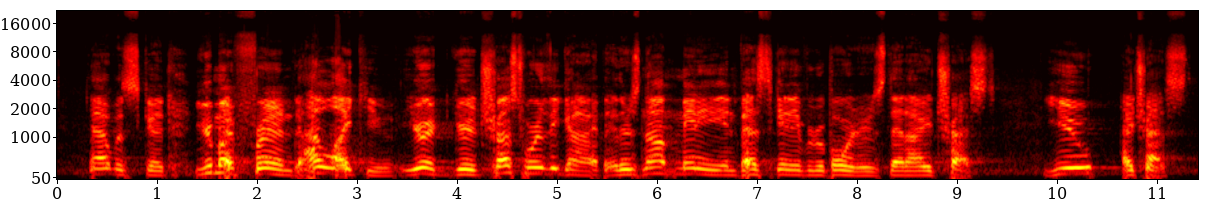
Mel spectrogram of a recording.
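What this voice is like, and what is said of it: Demonic, electronically altered voice. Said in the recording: “When I hear your voice, it sounds almost as if you're a demon ... It's a voice changer.”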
